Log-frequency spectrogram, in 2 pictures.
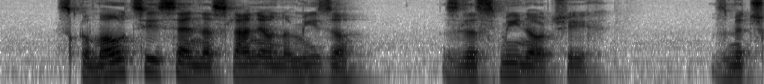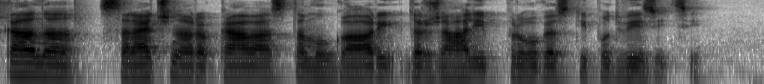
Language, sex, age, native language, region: Slovenian, male, 30-49, Slovenian, Primorsko-notranjska region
